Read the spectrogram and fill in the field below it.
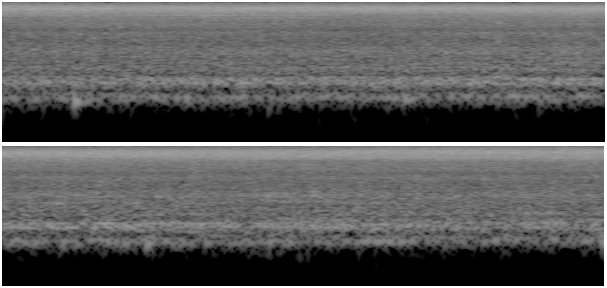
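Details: Fanning Japanese honey bees on a hot day make an unbroken, humming buzz with rich low overtones, set against a persistent sharp hiss.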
